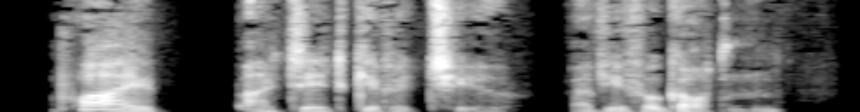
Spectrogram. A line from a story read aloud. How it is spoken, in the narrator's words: said Dunya, turning warmly and awkwardly to him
